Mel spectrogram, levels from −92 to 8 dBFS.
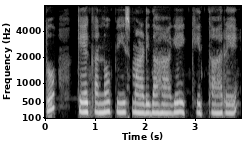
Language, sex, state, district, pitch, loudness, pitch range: Kannada, female, Karnataka, Bidar, 240 Hz, -17 LUFS, 225-245 Hz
